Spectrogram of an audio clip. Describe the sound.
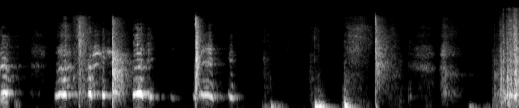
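A handful of sharp, separate hand claps snap out at uneven intervals, mixed with murmuring voices and bits of laughter-like vocal sound between them.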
